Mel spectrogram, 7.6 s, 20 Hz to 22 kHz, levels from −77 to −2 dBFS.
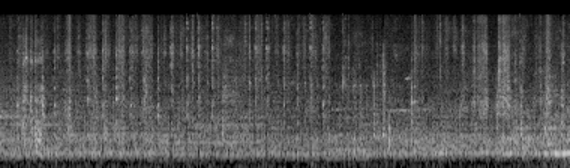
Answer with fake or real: fake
